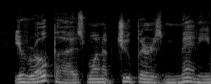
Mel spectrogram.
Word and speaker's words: Europa: I'm pretty sure it's pronounced Europe. Tell him, Roberta. Sorry, Hans, wrong guess. No, Jupiter is right. Europa is one of Jupiter's many moons.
